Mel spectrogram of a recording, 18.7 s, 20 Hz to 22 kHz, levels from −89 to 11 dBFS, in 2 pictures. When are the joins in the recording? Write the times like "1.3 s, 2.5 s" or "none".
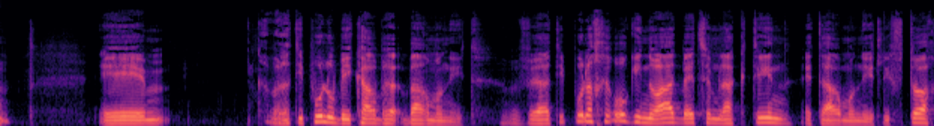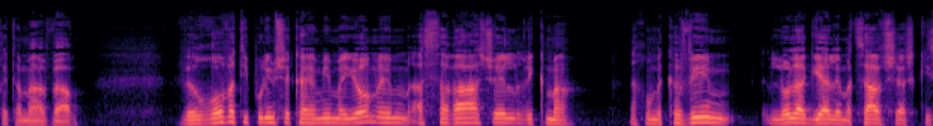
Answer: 15.5 s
